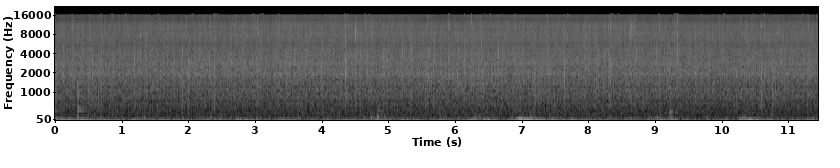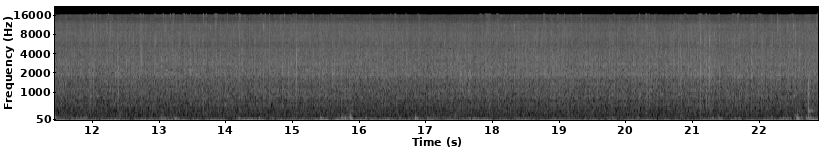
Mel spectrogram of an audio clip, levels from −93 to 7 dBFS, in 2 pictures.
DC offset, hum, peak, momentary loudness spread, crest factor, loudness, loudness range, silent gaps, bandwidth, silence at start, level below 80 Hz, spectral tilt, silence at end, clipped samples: under 0.1%; none; -10 dBFS; 1 LU; 26 dB; -33 LUFS; 1 LU; none; 17 kHz; 0 s; -56 dBFS; 2.5 dB/octave; 0 s; under 0.1%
